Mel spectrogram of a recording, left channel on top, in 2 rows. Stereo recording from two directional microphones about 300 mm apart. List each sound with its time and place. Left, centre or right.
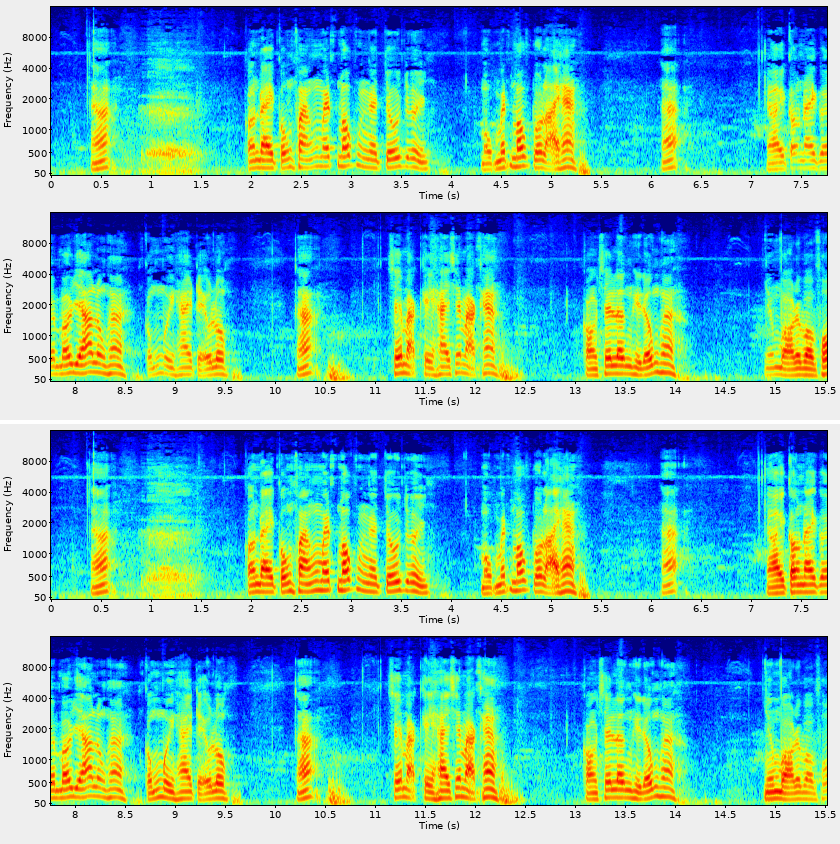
0.3 s speech: centre
2.0 s a man's voice: centre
